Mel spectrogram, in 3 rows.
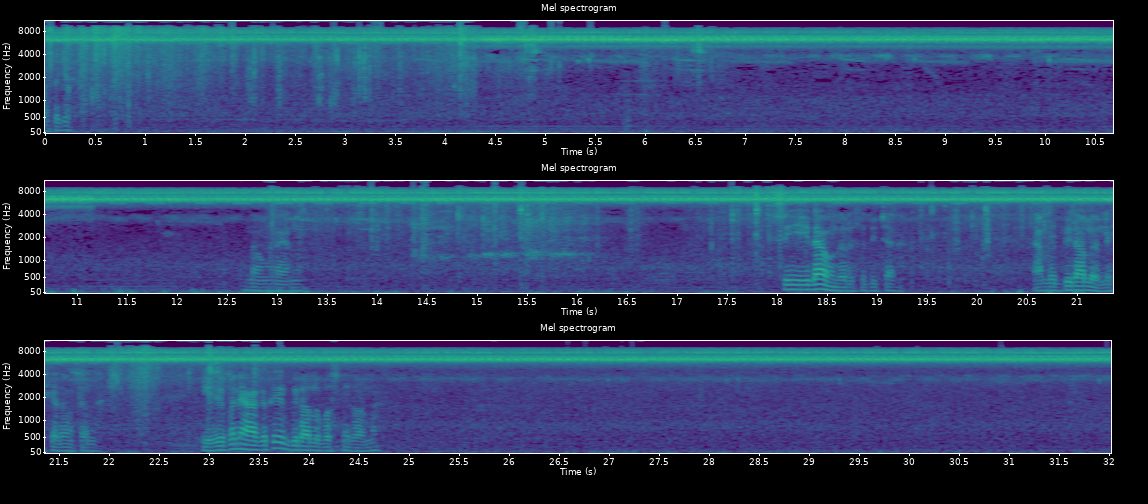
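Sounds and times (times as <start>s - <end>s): high-pitched insect chirring: 1.9s - 11.2s, 12.7s - 23.5s.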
